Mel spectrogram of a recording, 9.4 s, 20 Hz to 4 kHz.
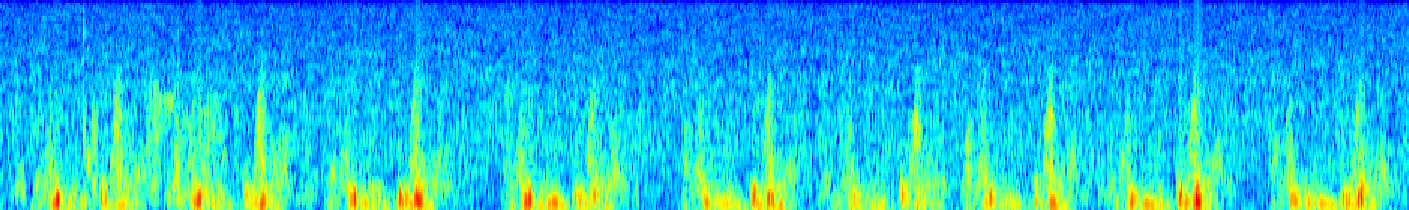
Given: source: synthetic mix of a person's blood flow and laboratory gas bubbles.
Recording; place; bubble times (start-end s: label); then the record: Doppler ultrasound of blood flow; precordium
0.52-0.66 s: bubbles
0.96-1.52 s: bubbles
From the record:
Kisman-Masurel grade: 211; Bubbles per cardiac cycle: several, 3 to 8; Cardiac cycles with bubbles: 1 to 10%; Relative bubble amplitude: barely perceptible (0.100 to 0.250); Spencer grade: 1 (occasional bubble signal discernible with the cardiac motion signal, with majority of cardiac periods free of bubbles); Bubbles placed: only in the low amplitude regions of the cardiac cycle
